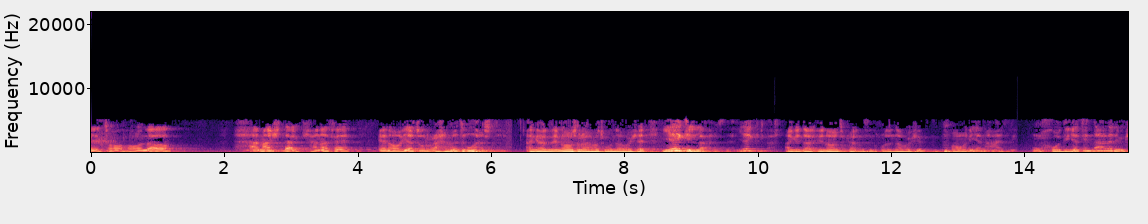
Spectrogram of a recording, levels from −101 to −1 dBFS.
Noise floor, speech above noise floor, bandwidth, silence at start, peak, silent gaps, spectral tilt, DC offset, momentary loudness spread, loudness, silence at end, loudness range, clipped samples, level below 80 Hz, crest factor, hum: -52 dBFS; 32 dB; 5.2 kHz; 0 s; -2 dBFS; none; -7.5 dB/octave; under 0.1%; 18 LU; -22 LUFS; 0 s; 10 LU; under 0.1%; -52 dBFS; 18 dB; none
